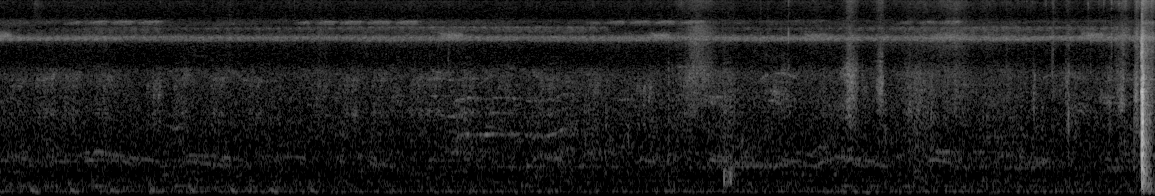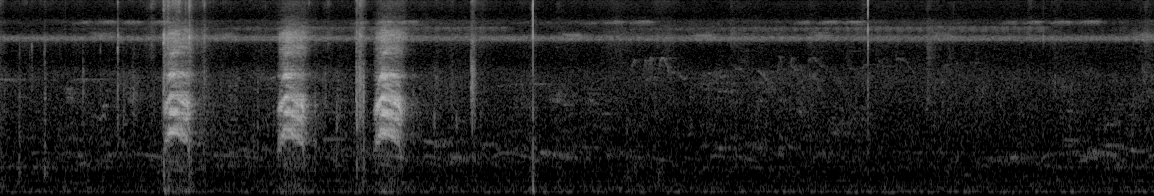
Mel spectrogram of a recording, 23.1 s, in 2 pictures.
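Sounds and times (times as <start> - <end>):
harsh caw-like bird calls: 13.2 - 13.7, 14.3 - 15.7.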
